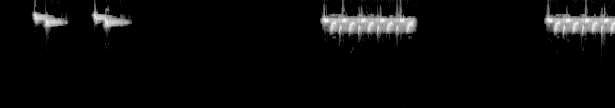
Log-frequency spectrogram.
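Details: European goldfinch singing in the old style: two thin descending call notes, then two rapid rolling trills of repeated tinkling chirps, each about a second long.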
